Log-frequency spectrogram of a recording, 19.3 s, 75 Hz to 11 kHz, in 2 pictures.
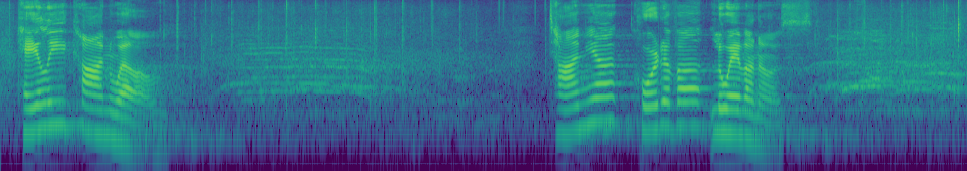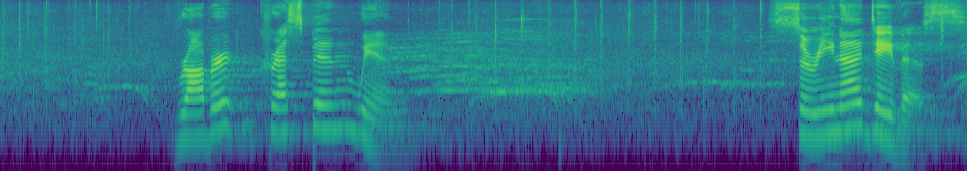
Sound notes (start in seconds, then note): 0.0 audience applauds; 1.6 audience applauds; 8.1 audience applauds; 13.7 audience applauds; 19.1 audience applauds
